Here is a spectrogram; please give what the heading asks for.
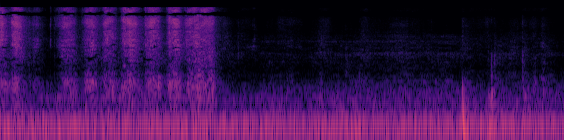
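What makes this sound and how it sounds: A wooden-handled bristle brush scrubs the lathered footbed of a black rubber slide sandal held in the other hand, making a run of bright, raspy brushing strokes. The scrubbing stops after about a second and a half, leaving a quieter stretch with a low steady hum and a faint tap near the end.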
